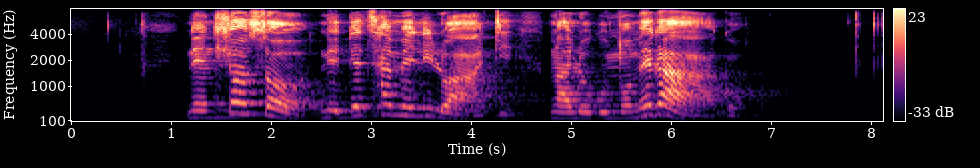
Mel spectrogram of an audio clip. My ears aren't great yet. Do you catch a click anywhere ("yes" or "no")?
yes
